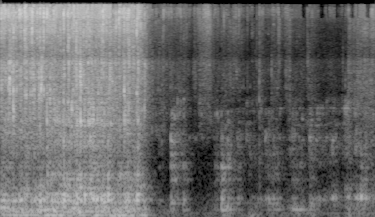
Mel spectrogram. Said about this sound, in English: Hopefully that water is not too loud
